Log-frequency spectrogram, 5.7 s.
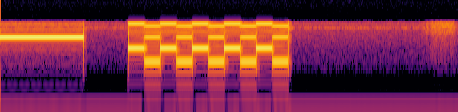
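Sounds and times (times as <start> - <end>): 
fire pager alert: 0.2 - 3.6.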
